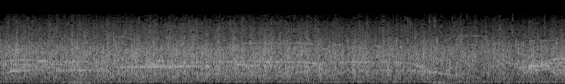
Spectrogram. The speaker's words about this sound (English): You want to put your hands together in true sportsmanship to congratulate him.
